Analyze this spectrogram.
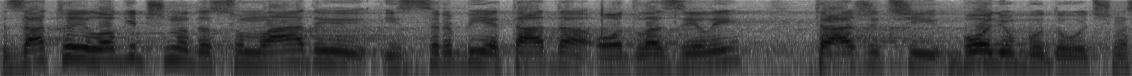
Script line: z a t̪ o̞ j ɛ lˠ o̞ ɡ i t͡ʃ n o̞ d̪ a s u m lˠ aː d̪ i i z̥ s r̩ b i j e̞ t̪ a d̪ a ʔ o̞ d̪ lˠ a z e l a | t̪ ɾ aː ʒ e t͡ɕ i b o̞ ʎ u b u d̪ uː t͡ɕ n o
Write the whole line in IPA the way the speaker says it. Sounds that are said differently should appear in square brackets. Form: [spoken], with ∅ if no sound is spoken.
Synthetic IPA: z a t̪ o̞ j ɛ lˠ o̞ ɡ i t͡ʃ n o̞ d̪ a s u m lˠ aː d̪ i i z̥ s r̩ b i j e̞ t̪ a d̪ a ʔ o̞ d̪ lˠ a z [i] l [i] | t̪ ɾ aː ʒ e t͡ɕ i b o̞ ʎ u b u d̪ uː t͡ɕ n o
